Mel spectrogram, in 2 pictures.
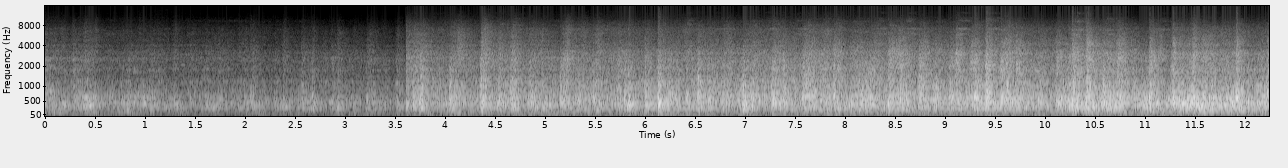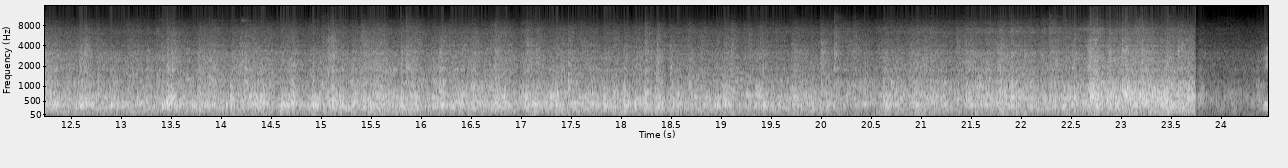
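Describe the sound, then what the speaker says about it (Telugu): An intercity express train runs from Kandy to Colombo past small villages, its loud continuous rumble and rhythmic clickety-clack of wheels on rails steady from start to finish, with a sudden rise in noise early on. "ఇలా చిన్న చిన్న పల్లెటూరులో నుంచి వెళ్తుంది ట్రైన్"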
